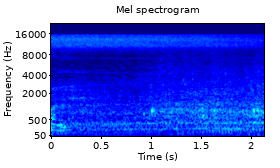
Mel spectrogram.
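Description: A motorboat under way through the river: a steady rushing of engine and water noise, with no breaks.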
